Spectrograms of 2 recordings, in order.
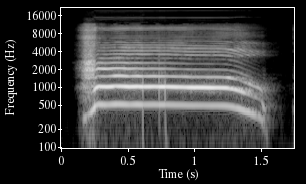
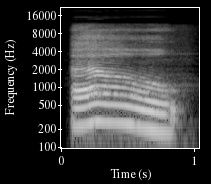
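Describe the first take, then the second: First: Loud, high, drawn-out cry of HELP; exclamation with feeling. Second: Said in the usual way. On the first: Shown as a demonstration. Teacher demonstrating an exclamation point, a high shouted exclamation. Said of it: "It was said with feeling". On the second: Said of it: "Definitely an exclamation point".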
